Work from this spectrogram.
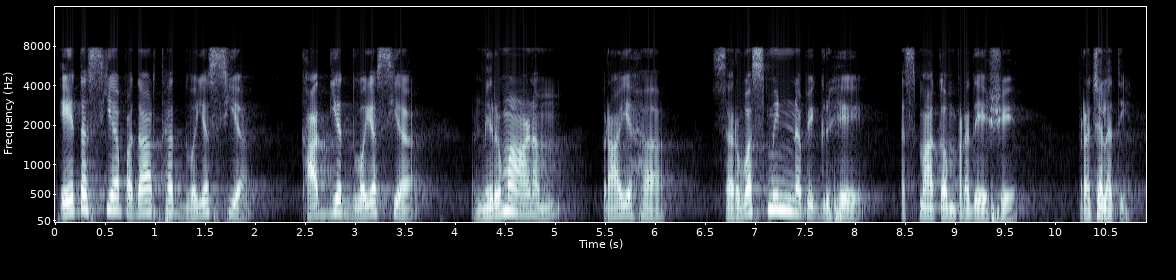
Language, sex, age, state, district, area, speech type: Sanskrit, male, 30-45, Telangana, Nizamabad, urban, spontaneous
